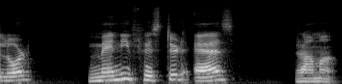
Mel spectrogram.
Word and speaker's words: राम: देखो, the Lord, भगवान, कौन से लॉर्ड, मैनिफेस्टेड एज रामा, वैसे राम पढ़ेंगे हम इसको, रामा पढ़ते हैं इंग्लिश में, लेकिन हम राम पढ़ना हमें ज़्यादा अच्छा लगता है।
